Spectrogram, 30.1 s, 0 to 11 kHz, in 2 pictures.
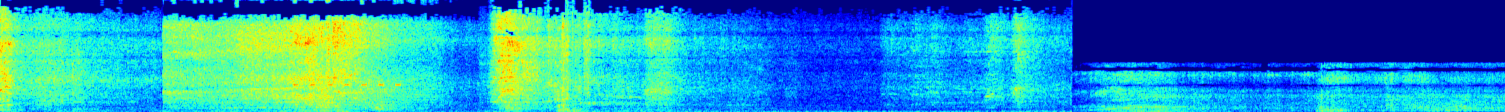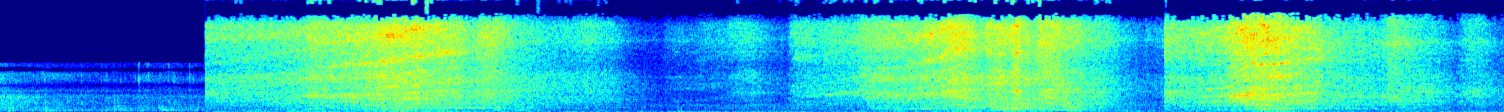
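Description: Electric hobby-grade RC monster truck with a Castle 2100 kV brushless motor, driven hard on a concrete floor: motor and drivetrain noise with tyre noise, rising and falling in pitch and loudness in repeated surges as it accelerates and slows.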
